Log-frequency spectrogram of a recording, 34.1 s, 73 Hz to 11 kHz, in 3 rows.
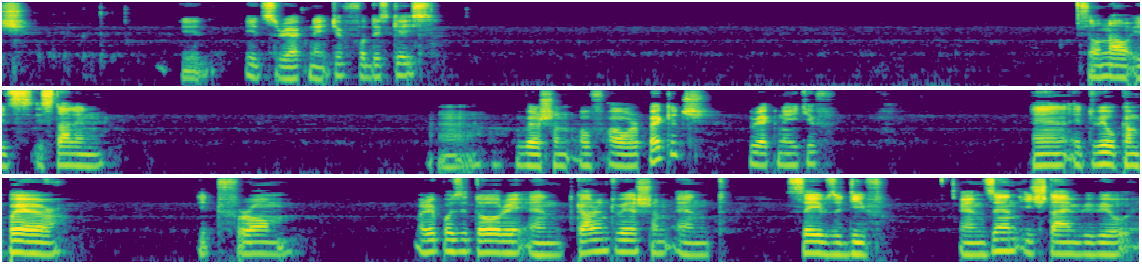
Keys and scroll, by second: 0.0-1.5 typing, 4.1 Return.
